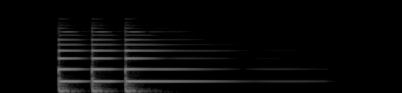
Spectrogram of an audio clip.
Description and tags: A Piano Sample
a, sample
